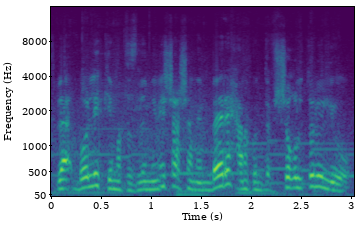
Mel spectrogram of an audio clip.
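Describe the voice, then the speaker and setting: A man's voice: fairly high pitch, very fast, dark tone, lo-fi sound, soft background music, close to an everyday voice. A man playing a sleazy, flirty Egyptian husband. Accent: Egyptian Arabic. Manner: smooth-talking, evasive and flirty. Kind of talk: TV comedy series acting.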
